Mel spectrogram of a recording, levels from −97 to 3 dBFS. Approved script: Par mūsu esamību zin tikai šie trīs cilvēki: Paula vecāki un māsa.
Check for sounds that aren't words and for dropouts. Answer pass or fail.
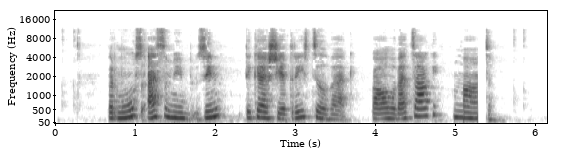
fail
